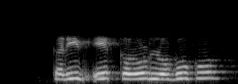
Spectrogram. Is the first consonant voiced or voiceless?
voiceless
